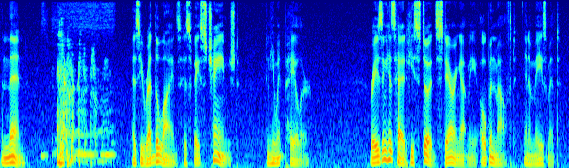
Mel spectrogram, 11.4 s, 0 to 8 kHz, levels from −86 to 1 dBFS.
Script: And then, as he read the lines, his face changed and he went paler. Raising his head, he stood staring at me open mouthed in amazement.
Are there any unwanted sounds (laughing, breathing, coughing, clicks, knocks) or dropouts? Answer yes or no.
yes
